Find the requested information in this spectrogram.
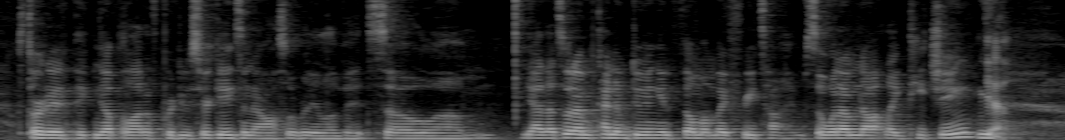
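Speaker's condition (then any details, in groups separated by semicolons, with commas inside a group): No condition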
